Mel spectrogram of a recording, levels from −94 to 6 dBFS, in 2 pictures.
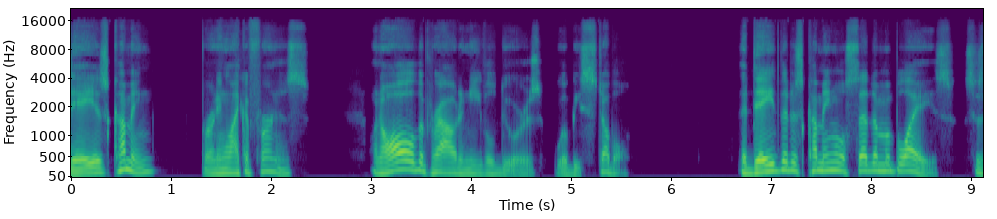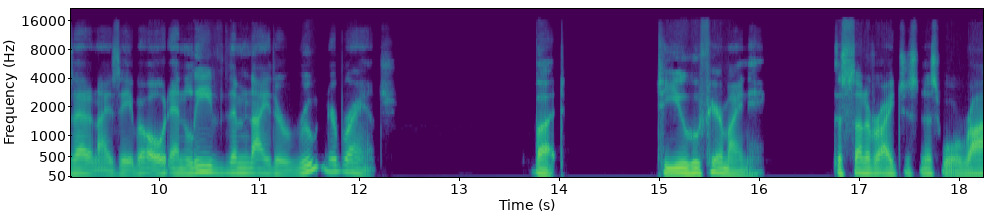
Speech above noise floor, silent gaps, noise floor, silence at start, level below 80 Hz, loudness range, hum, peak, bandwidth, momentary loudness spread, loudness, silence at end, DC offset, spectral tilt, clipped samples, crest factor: over 69 dB; none; under -90 dBFS; 0 s; -56 dBFS; 6 LU; none; -4 dBFS; 16.5 kHz; 15 LU; -22 LUFS; 0 s; under 0.1%; -6 dB/octave; under 0.1%; 18 dB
